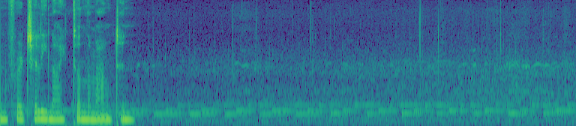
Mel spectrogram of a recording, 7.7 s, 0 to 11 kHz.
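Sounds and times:
speech: 0.0s - 1.9s
breezy outdoor noise: 0.0s - 7.6s
flock of geese honking: 1.5s - 7.6s.

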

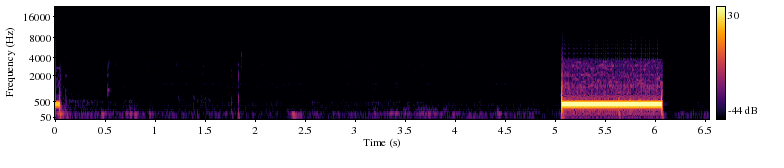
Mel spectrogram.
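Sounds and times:
electronic telephone ringing tone: 5.1s - 6.1s.

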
